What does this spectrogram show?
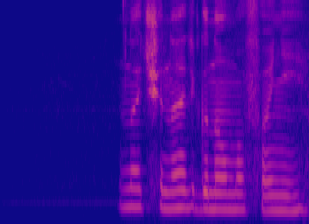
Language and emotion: Russian, neutral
